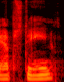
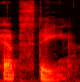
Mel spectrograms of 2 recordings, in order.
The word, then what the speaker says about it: Epstein: everything up by saying oh you pronounced my name wrong so they said Epstein and he just went with it so officially it is Epstein so there you go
